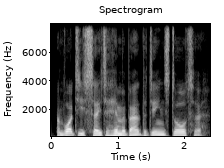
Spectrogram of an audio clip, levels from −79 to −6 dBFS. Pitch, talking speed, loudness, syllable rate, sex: 115 Hz, 275 wpm, -16 LUFS, 6.0 syllables/s, male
